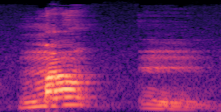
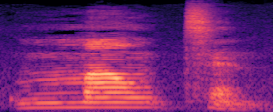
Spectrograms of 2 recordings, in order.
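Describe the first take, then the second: First: The T sound is stopped in the throat. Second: The T sound is fully released. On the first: "the typical American pronunciation is mountain, mountain. We stop the sound" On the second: "the word is mountain"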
